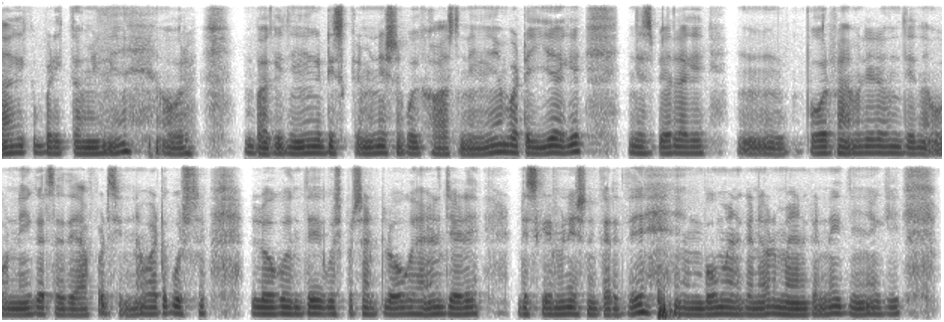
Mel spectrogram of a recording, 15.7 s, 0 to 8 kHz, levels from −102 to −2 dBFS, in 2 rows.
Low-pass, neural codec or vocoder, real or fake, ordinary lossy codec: 7.2 kHz; none; real; Opus, 64 kbps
